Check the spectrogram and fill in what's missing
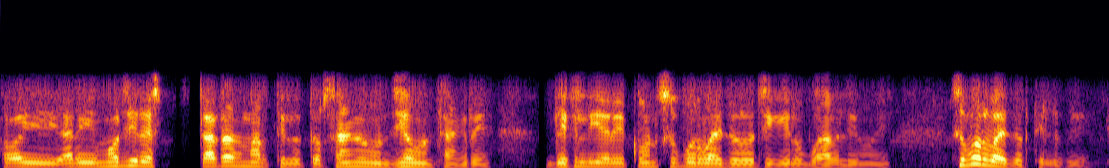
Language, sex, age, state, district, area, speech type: Odia, male, 45-60, Odisha, Nabarangpur, rural, conversation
